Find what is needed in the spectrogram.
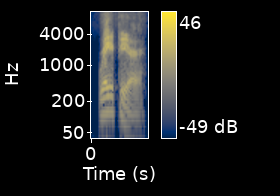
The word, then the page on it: rapier: American English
